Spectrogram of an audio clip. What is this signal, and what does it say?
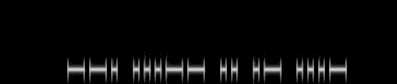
Morse code, heard as a keyed tone, about 22 wpm, 700 Hz. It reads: G3IAV
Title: DXCC-100 Call Signs - 5 Characters - 22wpm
